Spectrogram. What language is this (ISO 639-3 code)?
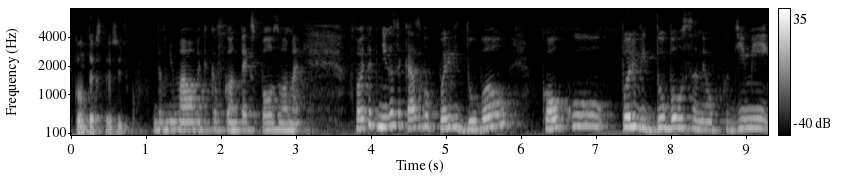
bul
